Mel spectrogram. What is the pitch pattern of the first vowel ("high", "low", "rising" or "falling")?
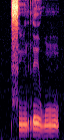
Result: low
